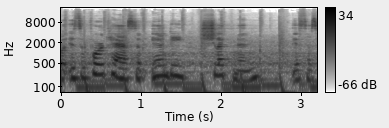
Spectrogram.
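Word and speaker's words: Schectman: The dire scenario is a forecast of Andy Schleckman, yes, that's how you say it, president and owner of Miles Franklin and an expert on monetary and economic history.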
